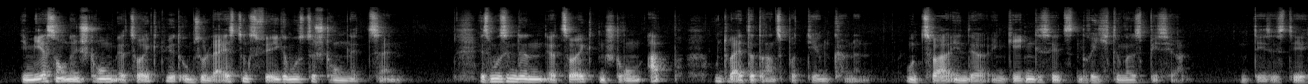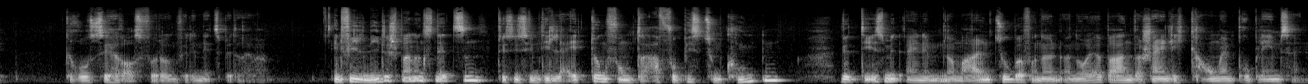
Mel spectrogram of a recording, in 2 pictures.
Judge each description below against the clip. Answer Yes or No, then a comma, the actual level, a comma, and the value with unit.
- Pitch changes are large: Yes, wide, 6.7 semitones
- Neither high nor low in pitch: No, low, 100 Hz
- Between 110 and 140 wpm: No, average, 150 wpm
